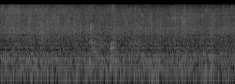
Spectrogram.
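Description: Skin-on salmon fillets frying in brown butter in a pan: a faint, steady sizzle with small crackles.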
